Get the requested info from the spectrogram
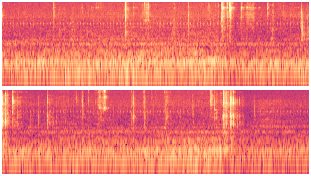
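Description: Clear plastic model-kit runner rattling in the hands, with several sharp clicks of side cutters snipping parts off it, the loudest about two, three and five seconds in.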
